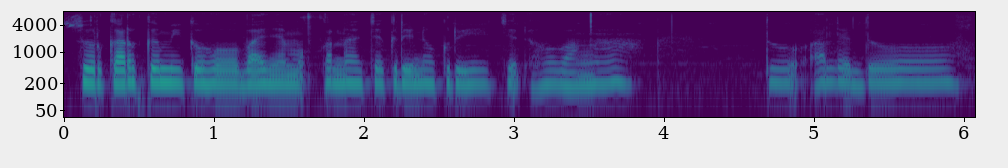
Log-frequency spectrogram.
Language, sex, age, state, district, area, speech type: Santali, female, 45-60, Jharkhand, Bokaro, rural, spontaneous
